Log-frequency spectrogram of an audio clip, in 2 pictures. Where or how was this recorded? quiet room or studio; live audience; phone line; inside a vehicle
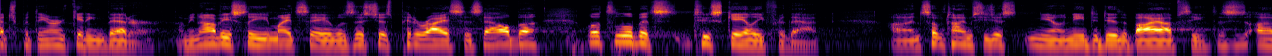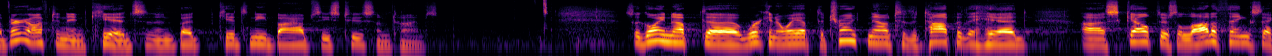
live audience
